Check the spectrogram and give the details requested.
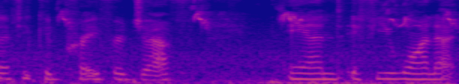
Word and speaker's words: Geoff: And then he has um Jeff Straight Talking and it's spelled G E O FF Explore with Jeff. and he has not been posting lately for months now.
